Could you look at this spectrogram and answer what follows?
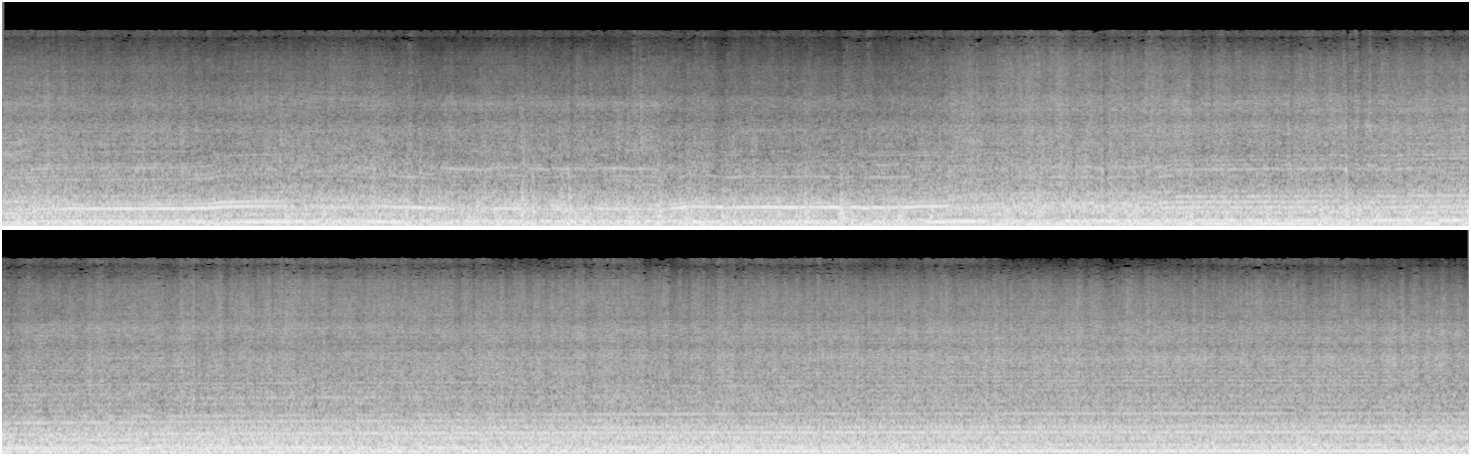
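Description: Motorboat engine running hard at speed over a steady rush of noise. Its pitch wavers a few times early on, then climbs slowly and evenly through the rest of the run.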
